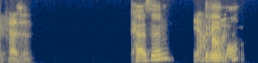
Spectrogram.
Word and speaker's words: primo: Primo? Primo okay.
